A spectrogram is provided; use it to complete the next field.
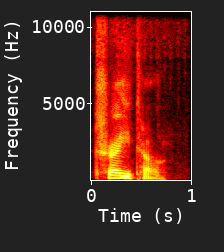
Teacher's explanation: In traitor, the second letter R is pronounced, but the last letter R is not pronounced at all because of the rules of non-roti British English.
